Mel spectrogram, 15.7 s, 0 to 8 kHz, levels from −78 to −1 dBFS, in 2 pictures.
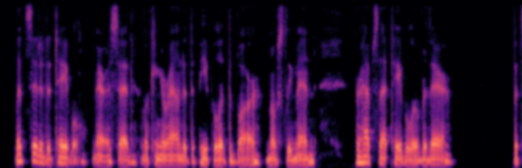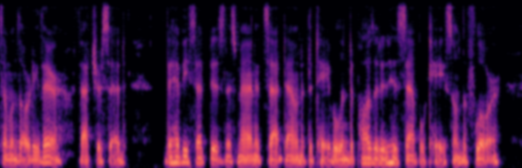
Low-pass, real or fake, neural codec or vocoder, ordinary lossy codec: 7.2 kHz; real; none; Opus, 24 kbps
